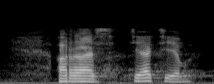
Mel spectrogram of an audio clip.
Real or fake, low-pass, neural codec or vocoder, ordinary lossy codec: fake; 5.4 kHz; codec, 16 kHz, 8 kbps, FreqCodec, larger model; MP3, 32 kbps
